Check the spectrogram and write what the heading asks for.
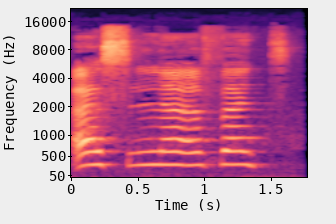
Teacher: Ta, sifat hurufnya hamas, kena ada sedikit sahaja angin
